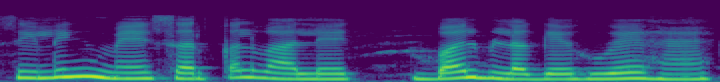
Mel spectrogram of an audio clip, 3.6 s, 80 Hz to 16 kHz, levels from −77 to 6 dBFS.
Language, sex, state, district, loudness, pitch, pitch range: Hindi, female, Jharkhand, Palamu, -12 LUFS, 245 Hz, 230-275 Hz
